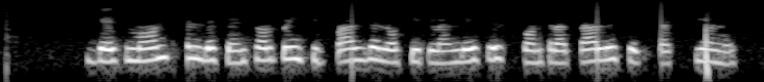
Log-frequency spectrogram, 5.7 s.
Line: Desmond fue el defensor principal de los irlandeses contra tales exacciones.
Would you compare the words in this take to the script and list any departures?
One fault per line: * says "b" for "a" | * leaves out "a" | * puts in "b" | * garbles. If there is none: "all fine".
* leaves out "fue"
